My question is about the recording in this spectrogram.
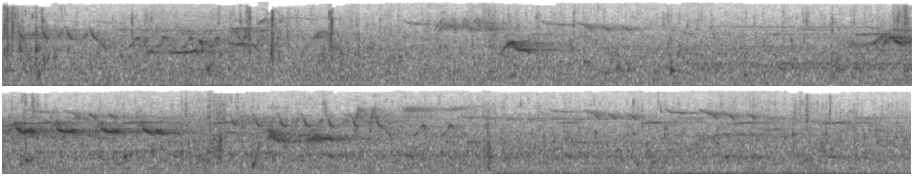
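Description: Woodland birds singing in short chirping phrases, a cluster of the loudest about halfway through, over the steady rush of a small forest stream.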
